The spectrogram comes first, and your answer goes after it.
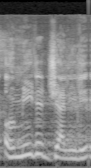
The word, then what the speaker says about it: Omid Djalili: even get my name right because we can pronounce this omeda jelly we even know what it means omid means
